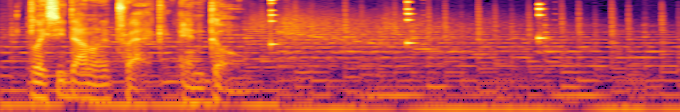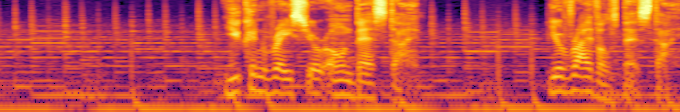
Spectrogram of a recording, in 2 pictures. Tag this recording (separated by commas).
Music, Speech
